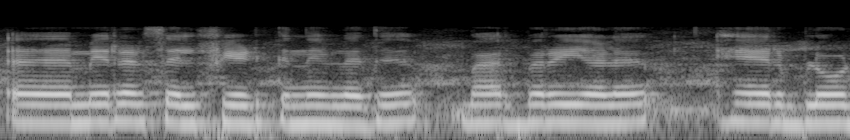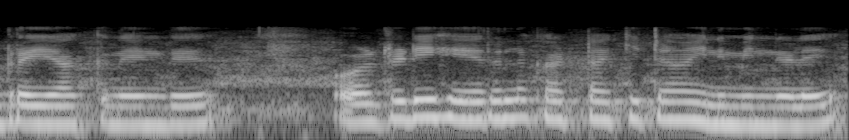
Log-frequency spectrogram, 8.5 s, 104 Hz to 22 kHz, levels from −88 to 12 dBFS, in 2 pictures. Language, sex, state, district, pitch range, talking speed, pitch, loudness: Malayalam, female, Kerala, Kasaragod, 195-215 Hz, 100 wpm, 200 Hz, -14 LUFS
